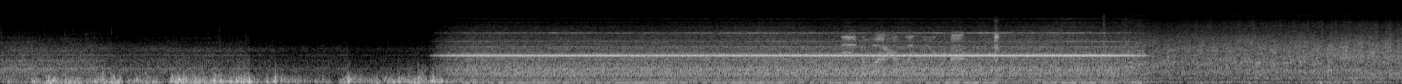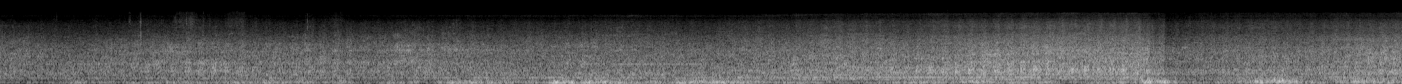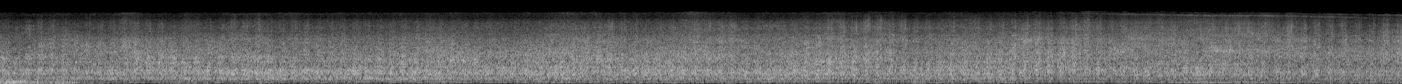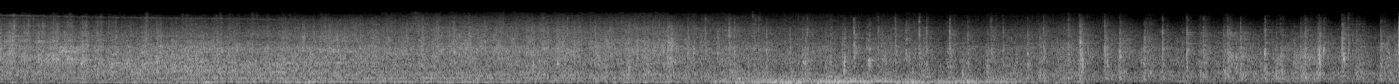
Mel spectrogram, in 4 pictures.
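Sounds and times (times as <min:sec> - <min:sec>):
freight train rumbling past: 0:00.0 - 0:56.0
wheels clicking over rail joints: 0:27.9 - 0:56.0.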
